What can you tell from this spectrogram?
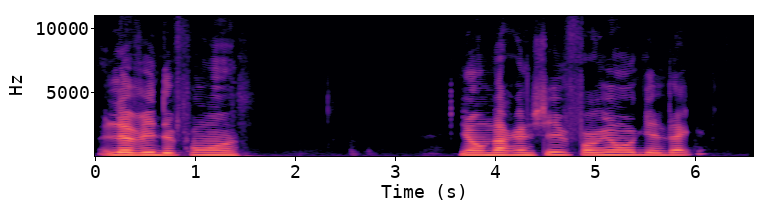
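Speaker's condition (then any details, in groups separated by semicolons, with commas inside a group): Cerebral palsy; since birth, respite house since age 8 or 9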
